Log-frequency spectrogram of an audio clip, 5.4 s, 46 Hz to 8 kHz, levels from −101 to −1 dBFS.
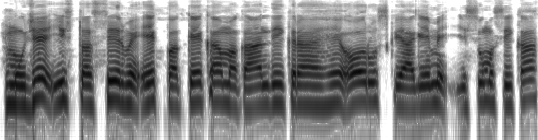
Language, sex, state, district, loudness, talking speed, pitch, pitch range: Hindi, male, Chhattisgarh, Sarguja, -14 LUFS, 210 wpm, 175 Hz, 170-190 Hz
